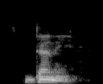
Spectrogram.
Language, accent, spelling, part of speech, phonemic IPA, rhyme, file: English, Southern England, Dani, proper noun, /ˈdæni/, -æni, LL-Q1860 (eng)-Dani.wav
- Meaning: 1. A diminutive of the female given name Danielle and of its variant forms 2. A diminutive of the male given name Daniel; a rare spelling variant of Danny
